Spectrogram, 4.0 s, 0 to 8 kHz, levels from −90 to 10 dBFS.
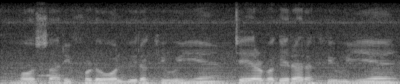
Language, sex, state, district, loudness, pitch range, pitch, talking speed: Hindi, male, Maharashtra, Dhule, -16 LUFS, 130-135 Hz, 130 Hz, 180 wpm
